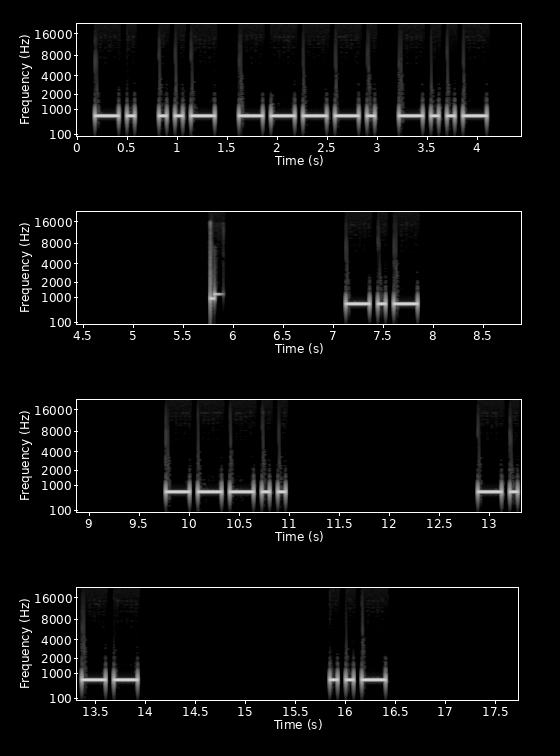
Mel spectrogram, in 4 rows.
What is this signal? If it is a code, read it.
Morse code, heard as a keyed tone, about 15 wpm, spaced as for 6 wpm, 700 Hz. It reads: NU9X K8YU
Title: USA Call Signs - 4 Characters - 8x Character Spacing - 15wpm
